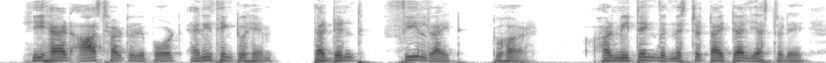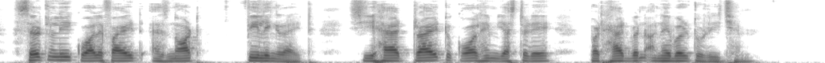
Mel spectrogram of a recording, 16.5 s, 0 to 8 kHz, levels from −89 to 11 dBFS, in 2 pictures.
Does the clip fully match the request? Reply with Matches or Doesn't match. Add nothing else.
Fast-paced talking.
Doesn't match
